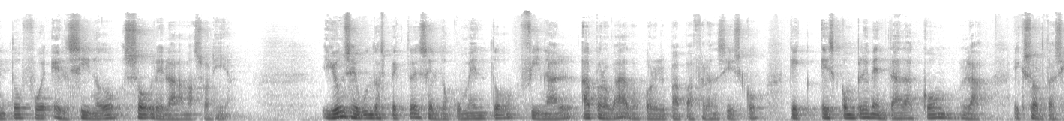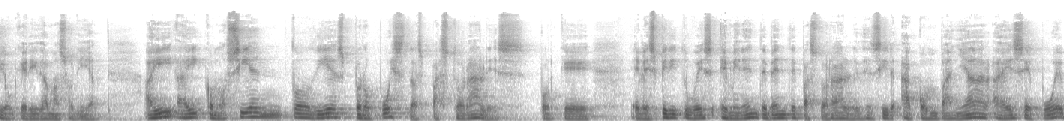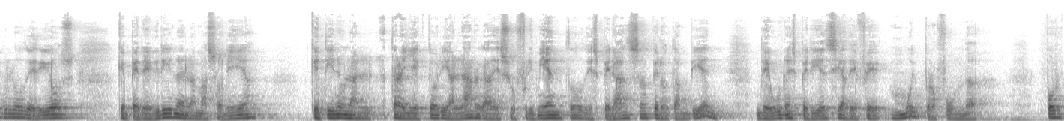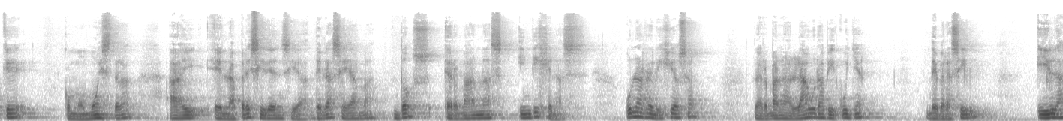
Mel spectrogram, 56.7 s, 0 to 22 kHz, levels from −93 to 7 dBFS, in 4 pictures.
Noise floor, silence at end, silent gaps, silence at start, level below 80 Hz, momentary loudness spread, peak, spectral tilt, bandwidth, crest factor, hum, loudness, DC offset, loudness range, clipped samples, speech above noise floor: -61 dBFS; 0 s; none; 0 s; -52 dBFS; 11 LU; -12 dBFS; -6.5 dB/octave; 14 kHz; 20 dB; none; -33 LUFS; under 0.1%; 4 LU; under 0.1%; 30 dB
